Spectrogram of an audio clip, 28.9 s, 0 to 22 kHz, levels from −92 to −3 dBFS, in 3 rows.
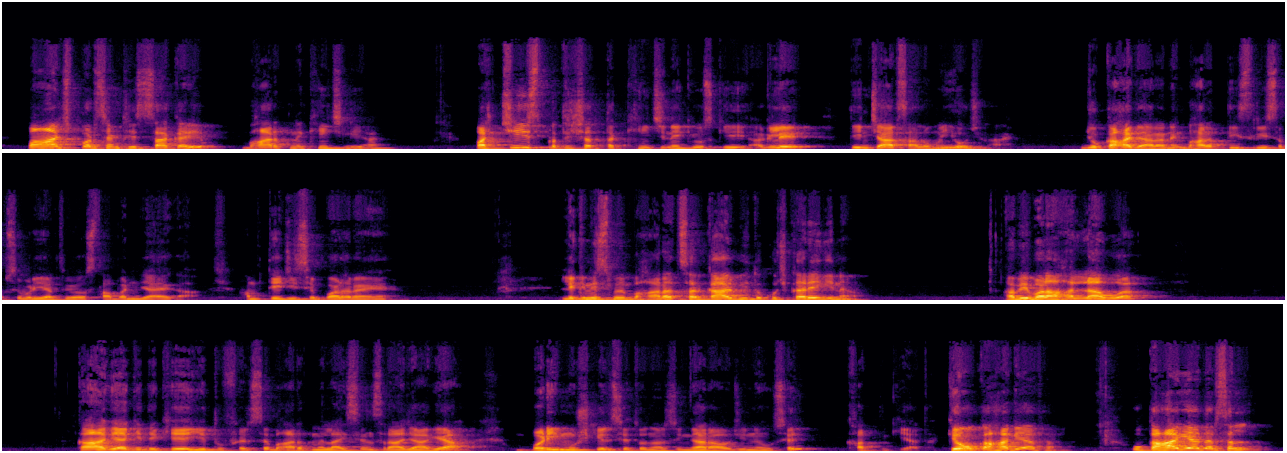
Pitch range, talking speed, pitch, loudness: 120-195 Hz, 185 wpm, 155 Hz, -23 LUFS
